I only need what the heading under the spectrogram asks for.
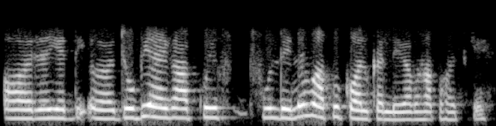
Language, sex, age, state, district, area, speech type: Hindi, female, 60+, Madhya Pradesh, Bhopal, urban, conversation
